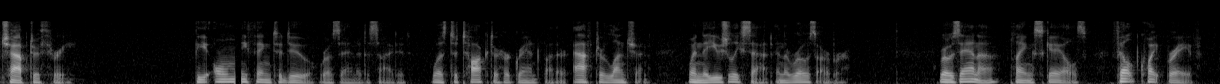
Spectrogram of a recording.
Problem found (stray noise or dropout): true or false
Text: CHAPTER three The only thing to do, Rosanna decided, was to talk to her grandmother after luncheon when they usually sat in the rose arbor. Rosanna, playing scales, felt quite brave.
true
